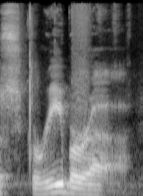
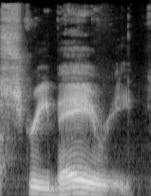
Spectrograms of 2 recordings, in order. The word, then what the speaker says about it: scribere: week of school, scribo scribere. That is a short or like normal E, then an R, and then an E in the infinitive, telling us it is third conjugation. It is not scribere.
